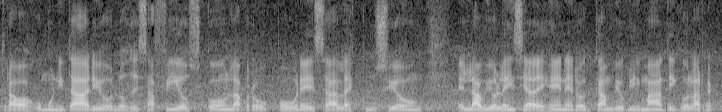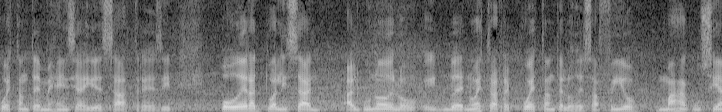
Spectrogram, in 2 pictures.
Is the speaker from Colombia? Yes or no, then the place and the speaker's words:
no; Cuba; todo lo que hoy nos preocupa como cubanas, como cubanos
